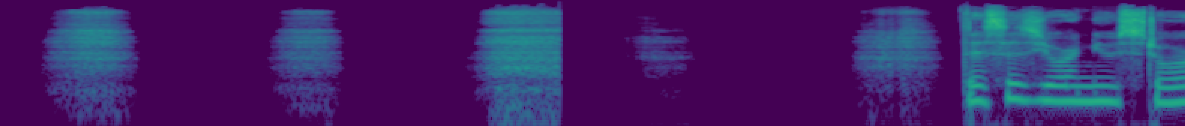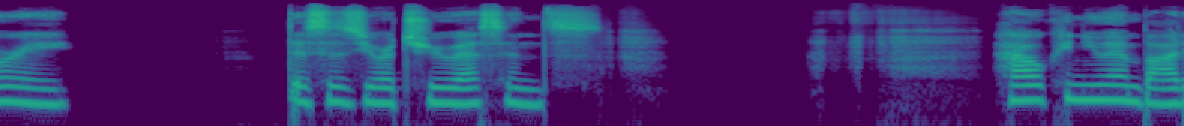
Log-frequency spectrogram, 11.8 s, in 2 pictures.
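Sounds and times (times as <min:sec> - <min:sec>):
slow breaths during a guided breathwork meditation: 0:00.2 - 0:01.8, 0:02.4 - 0:04.8, 0:10.0 - 0:10.9
speech: 0:04.8 - 0:06.4, 0:07.4 - 0:09.2, 0:11.0 - 0:11.8.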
